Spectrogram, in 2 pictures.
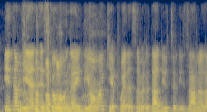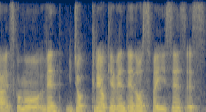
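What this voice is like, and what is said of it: French accent. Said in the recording (Spanish): “Sí que tiene como un acento francés al hablar.”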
